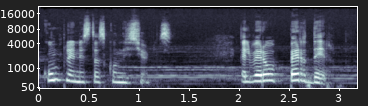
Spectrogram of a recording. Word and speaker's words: perder: El verbo perder. Perder tiene dos sílabas. La sílaba tónica es la última y en esta última sílaba, que es la tónica, está la vocal E.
